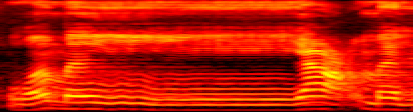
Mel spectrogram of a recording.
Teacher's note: پر بھی غنہ کے ساتھ میں ومن ادغام اور غنہ ومن یہاں پر ادغام ناقص ہو رہا ہے تو غنہ کے ساتھ میں ادغام کریں گے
